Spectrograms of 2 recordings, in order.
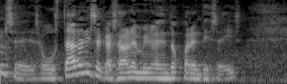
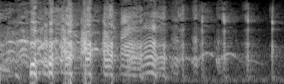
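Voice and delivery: loud high laugh; 9 semitones higher, 8 dB louder than usual. Real, not acted. Joke about Lieutenant Mambrú.

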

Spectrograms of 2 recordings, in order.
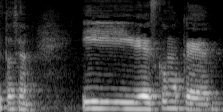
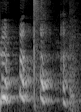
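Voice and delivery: breathless laugh; 12 semitones higher, 12 dB quieter than usual. Real, not acted. Joke continues.

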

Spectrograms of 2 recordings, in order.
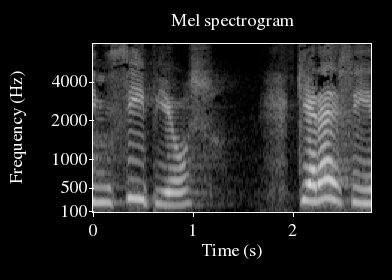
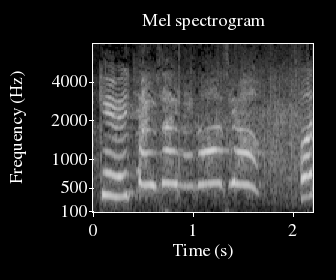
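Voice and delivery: high, slow, thrilled cry; excited exclamation; 13 semitones higher, 4 dB louder, slower than usual. Real, not acted. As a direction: marvel out loud at the business. Exclaims about the business.

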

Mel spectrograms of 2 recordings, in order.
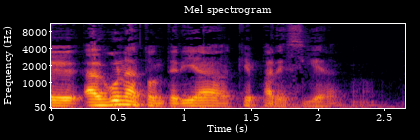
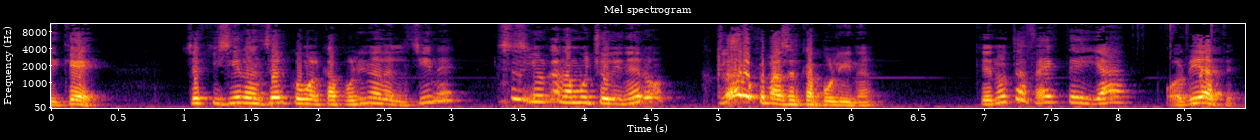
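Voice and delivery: higher, brisk motherly reassurance; mother's voice; 9 semitones higher than usual. Retold or imitated. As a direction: play his mom shrugging off the teasing. Mother consoling bullied son.

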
